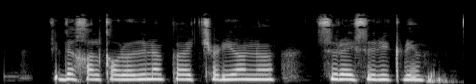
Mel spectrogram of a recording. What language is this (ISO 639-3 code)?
pus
